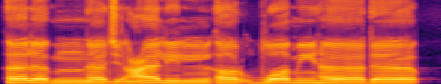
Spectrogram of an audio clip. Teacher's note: علم نجعل، لام کو ملائیں گے لام کے ساتھ، نجعل الارض، را کو موٹا پڑھیں گے، را سے پہلے فتحہ ہے، اور ضاد کو موٹا پڑھیں گے، ضاد حروف مستعلیہ میں سے ہے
